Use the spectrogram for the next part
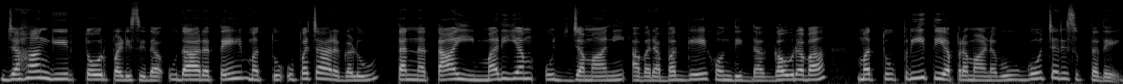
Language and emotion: Kannada, neutral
